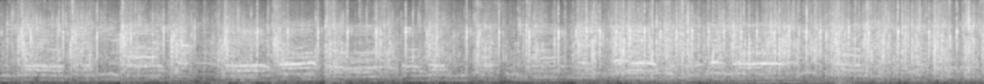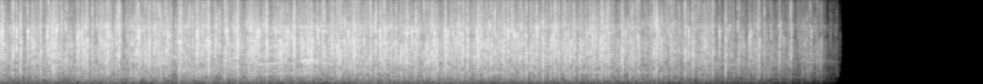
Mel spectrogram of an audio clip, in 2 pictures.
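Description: A theatre audience applauding steadily for the cast's bows, with a tune heard over roughly the first half. The applause fades out near the end.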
